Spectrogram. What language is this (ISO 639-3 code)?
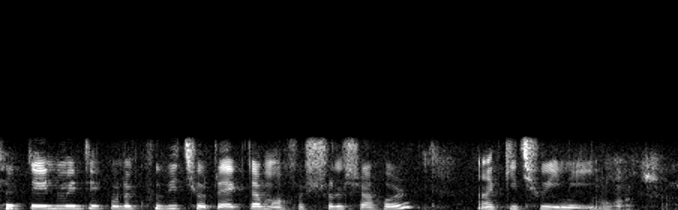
ben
